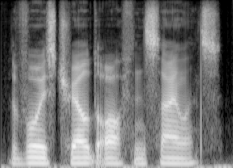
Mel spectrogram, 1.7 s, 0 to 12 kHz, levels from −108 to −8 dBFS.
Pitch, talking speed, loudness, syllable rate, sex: 105 Hz, 205 wpm, -18 LUFS, 6.5 syllables/s, male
